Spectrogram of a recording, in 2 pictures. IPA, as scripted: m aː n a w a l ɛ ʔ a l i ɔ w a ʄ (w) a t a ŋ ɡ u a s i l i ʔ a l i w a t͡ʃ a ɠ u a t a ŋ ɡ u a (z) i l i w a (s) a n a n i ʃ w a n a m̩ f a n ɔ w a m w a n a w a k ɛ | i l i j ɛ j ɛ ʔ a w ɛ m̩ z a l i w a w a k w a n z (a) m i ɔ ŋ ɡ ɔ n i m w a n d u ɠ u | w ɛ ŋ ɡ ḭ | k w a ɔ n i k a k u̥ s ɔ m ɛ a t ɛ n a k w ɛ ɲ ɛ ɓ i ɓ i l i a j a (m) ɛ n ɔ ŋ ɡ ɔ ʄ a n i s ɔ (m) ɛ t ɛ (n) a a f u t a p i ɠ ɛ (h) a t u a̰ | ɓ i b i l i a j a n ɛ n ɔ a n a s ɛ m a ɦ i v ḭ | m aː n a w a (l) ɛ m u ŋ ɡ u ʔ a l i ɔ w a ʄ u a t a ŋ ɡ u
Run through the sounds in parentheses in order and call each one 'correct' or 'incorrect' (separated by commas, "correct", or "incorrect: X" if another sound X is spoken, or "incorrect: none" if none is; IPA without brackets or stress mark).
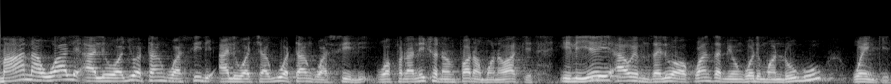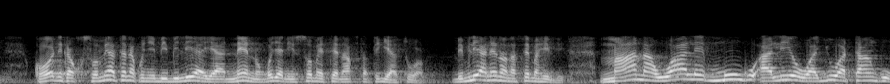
incorrect: u, incorrect: s, incorrect: f, correct, incorrect: n, correct, correct, correct, correct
